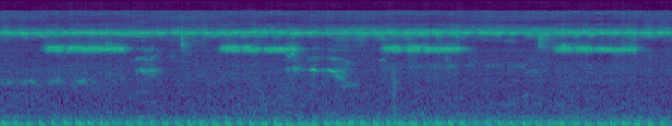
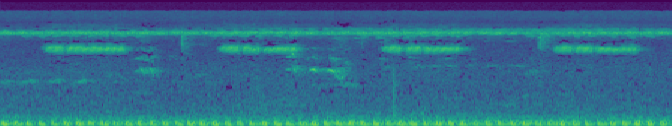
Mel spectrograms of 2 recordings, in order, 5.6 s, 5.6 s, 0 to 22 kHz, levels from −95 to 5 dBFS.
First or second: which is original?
second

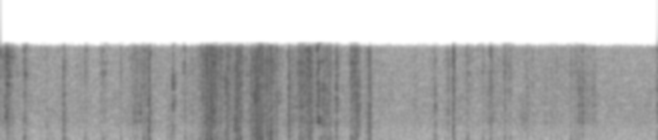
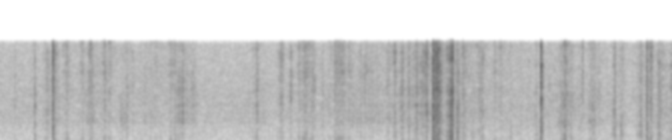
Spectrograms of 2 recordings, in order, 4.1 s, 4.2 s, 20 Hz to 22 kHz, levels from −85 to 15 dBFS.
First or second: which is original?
second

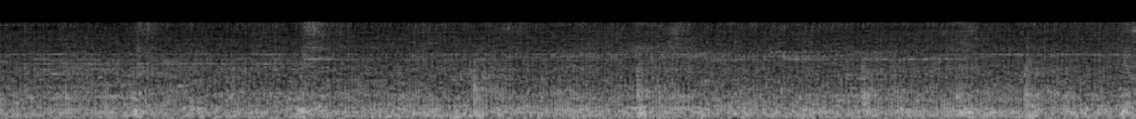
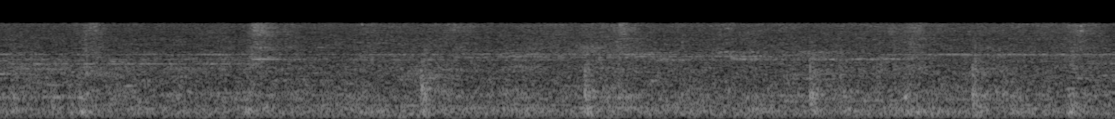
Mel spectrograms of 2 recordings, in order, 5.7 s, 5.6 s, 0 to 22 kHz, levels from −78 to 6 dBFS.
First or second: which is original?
second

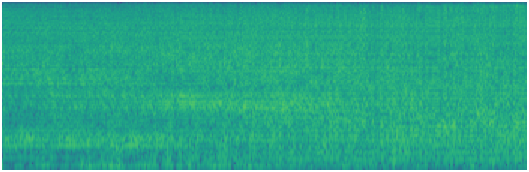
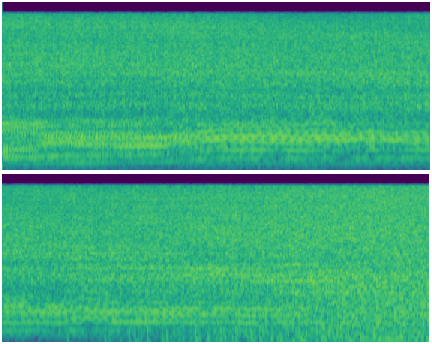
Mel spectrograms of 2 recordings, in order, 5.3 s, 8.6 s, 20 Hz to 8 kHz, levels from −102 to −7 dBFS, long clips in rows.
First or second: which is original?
second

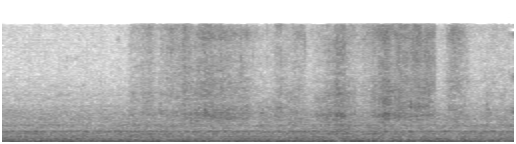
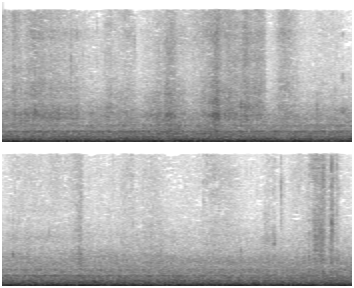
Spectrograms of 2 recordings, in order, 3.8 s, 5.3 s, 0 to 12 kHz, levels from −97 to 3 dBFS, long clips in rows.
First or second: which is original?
second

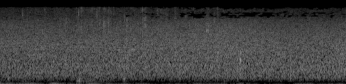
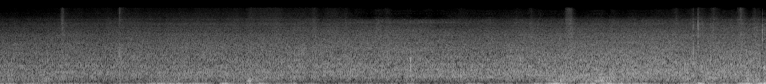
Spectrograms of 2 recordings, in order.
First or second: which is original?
first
